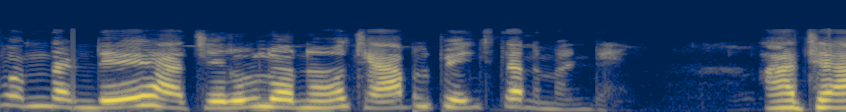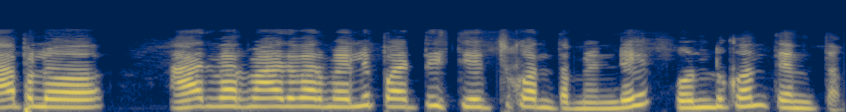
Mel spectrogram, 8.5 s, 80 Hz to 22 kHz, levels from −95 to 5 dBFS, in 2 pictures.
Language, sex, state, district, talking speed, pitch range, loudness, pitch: Telugu, female, Andhra Pradesh, Srikakulam, 115 wpm, 240-285 Hz, -12 LUFS, 265 Hz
